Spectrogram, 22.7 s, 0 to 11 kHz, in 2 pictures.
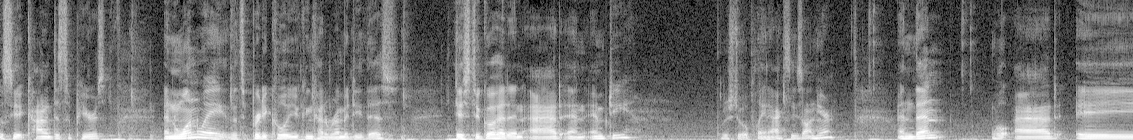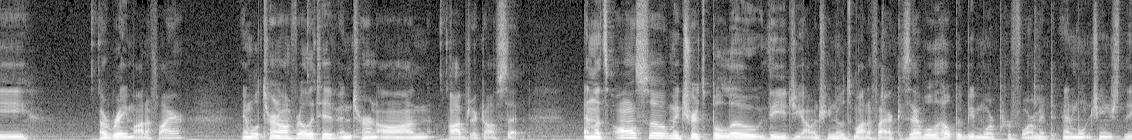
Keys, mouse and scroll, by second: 1.0 shift+middle drag, 1.2-1.6 drag, 2.0 shift+middle drag, 2.2-2.8 drag, 2.8 shift+middle drag, 3.3-3.7 drag, 3.9-4.4 drag, 4.5-5.6 drag, 4.5 shift+a, 7.5 middle click, 7.5-7.9 shift+drag, 7.9 middle drag, 8.1-8.6 drag, 8.6 middle click, 8.9-9.5 drag, 9.5-10.0 middle drag, 14.4-16.4 drag, 16.8-19.1 drag, 19.1 middle click, 19.2 drag, 19.6-20.0 shift+drag, 20.4-21.6 drag.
